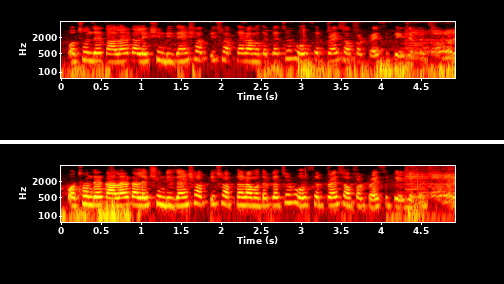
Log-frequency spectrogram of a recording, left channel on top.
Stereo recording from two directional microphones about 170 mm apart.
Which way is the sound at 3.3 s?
40° right (ahead or behind).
